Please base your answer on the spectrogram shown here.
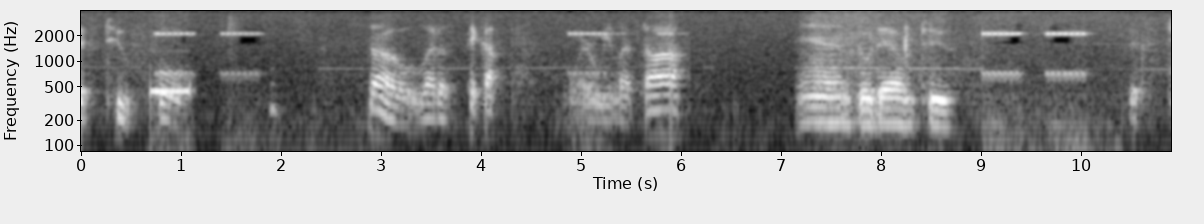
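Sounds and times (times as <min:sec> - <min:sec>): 
speech: 0:00.0 - 0:00.9, 0:02.9 - 0:04.3, 0:04.9 - 0:06.2, 0:07.1 - 0:08.8
phone ringing with warbling electronic trill: 0:00.7 - 0:02.9, 0:04.8 - 0:06.1, 0:08.7 - 0:10.2.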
